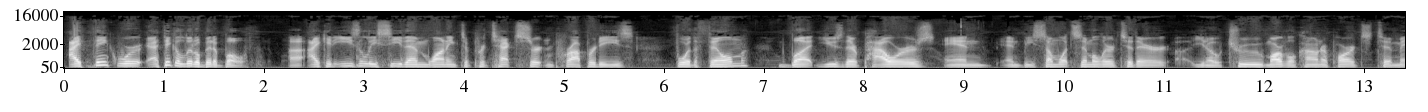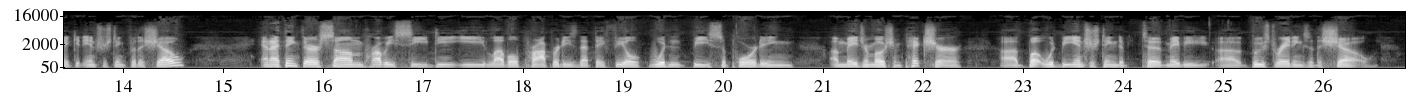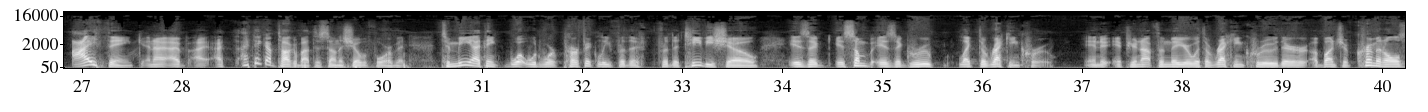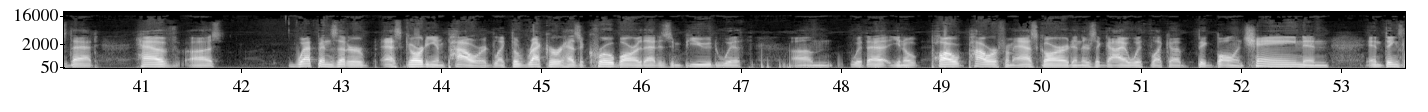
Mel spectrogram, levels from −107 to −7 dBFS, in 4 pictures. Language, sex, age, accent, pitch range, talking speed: English, male, 30-49, American, 110-130 Hz, 200 wpm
